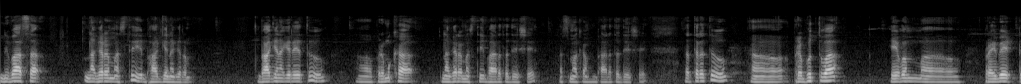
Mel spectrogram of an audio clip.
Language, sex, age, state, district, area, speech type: Sanskrit, male, 60+, Andhra Pradesh, Visakhapatnam, urban, spontaneous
